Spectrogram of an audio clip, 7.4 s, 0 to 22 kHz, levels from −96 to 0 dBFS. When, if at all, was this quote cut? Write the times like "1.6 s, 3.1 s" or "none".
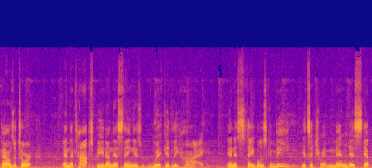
none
